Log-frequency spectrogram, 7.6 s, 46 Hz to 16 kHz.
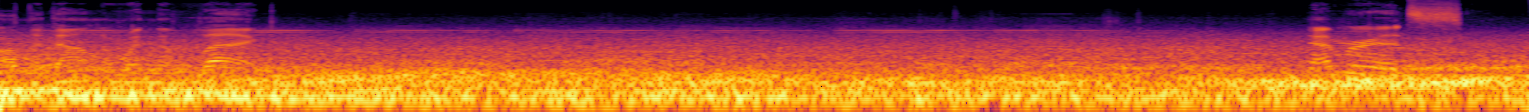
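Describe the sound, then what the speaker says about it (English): A heavy Eva Air Boeing 777-300ER jet flying downwind near LAX gives a steady, continuous engine roar throughout, with voices talking over it. "That is Eva Air Flight 12 flying downwind. It's a 777-300ER coming in from Taipei."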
